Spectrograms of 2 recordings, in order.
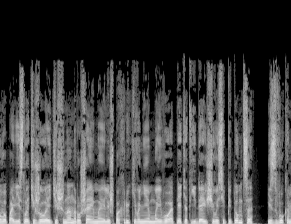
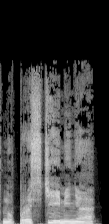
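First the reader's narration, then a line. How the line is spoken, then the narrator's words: Breaking, shouted out. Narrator (Russian): Винрол не выдержал первым, наконец, выкрикнув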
